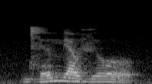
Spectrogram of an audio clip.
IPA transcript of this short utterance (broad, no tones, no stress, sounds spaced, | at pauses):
d͡z ɘ mʲ a o̯ vʲ o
